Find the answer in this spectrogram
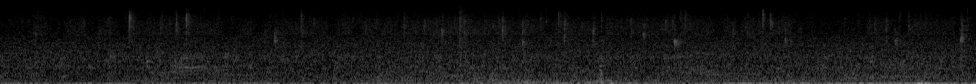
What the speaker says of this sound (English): A storm is coming.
